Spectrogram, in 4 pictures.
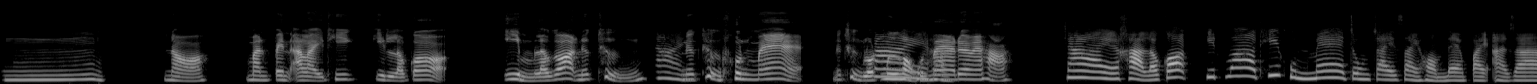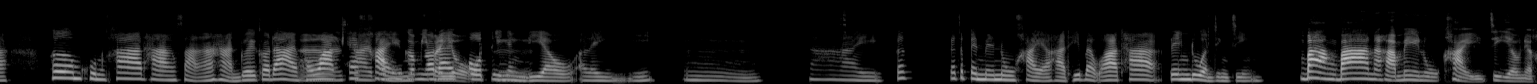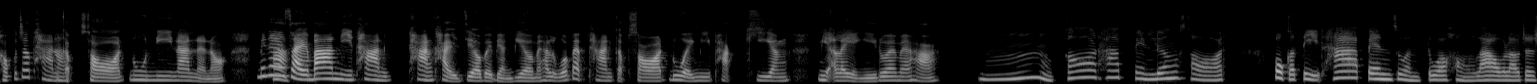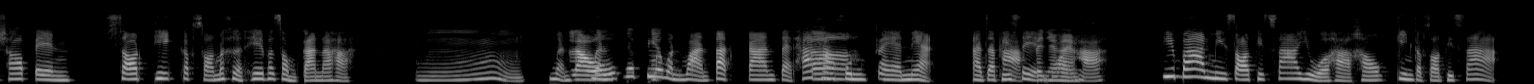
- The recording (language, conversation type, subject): Thai, podcast, คุณชอบทำอาหารมื้อเย็นเมนูไหนมากที่สุด แล้วมีเรื่องราวอะไรเกี่ยวกับเมนูนั้นบ้าง?
- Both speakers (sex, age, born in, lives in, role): female, 30-34, Thailand, Thailand, guest; female, 40-44, Thailand, Thailand, host
- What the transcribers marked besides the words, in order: laughing while speaking: "คุณ"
